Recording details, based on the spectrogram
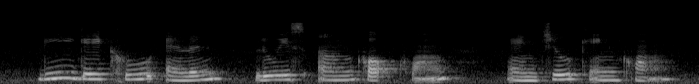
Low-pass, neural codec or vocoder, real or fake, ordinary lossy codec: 7.2 kHz; none; real; none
